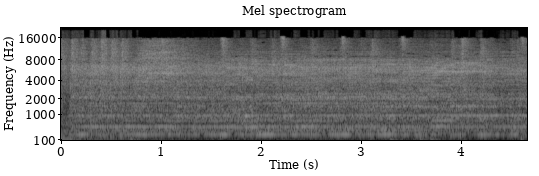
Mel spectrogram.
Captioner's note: blender whirring; upbeat percussion music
